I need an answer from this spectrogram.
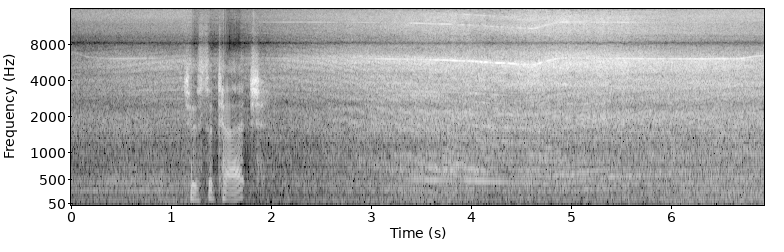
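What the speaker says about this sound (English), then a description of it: "Good flying, little jet." A small radio-controlled model jet flies overhead with a steady, rising turbine whine that builds and holds; someone speaks briefly near the start.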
